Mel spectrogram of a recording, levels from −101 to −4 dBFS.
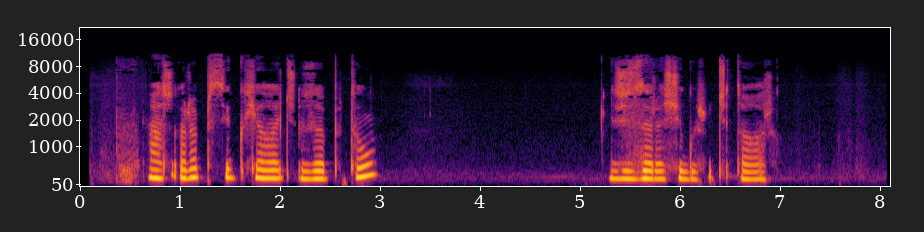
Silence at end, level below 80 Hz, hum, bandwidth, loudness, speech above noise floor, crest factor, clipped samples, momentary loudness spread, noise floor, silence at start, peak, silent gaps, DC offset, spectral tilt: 1.2 s; -70 dBFS; none; 10.5 kHz; -23 LUFS; 46 dB; 18 dB; under 0.1%; 13 LU; -69 dBFS; 0.4 s; -6 dBFS; none; under 0.1%; -6 dB/octave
